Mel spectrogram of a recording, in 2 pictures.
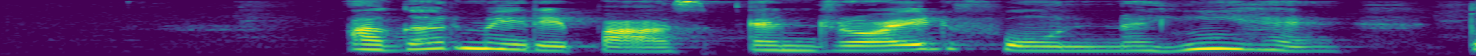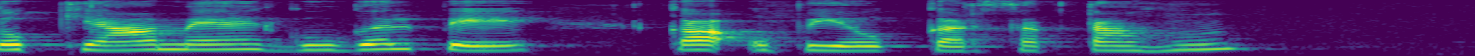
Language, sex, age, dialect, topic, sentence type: Hindi, female, 31-35, Marwari Dhudhari, banking, question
